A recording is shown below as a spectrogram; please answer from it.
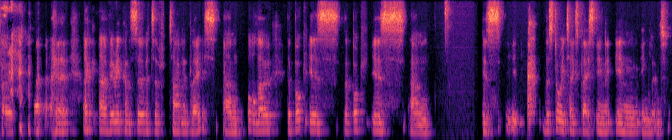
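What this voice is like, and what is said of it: South African accent. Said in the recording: “I grew up in South Africa, as you can hear from my accent.”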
